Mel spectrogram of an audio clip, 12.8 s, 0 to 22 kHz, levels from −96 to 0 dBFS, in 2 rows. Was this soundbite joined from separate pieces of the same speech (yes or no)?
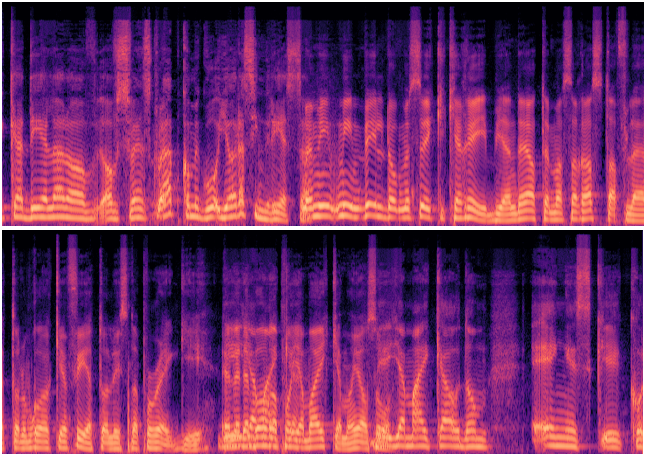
no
